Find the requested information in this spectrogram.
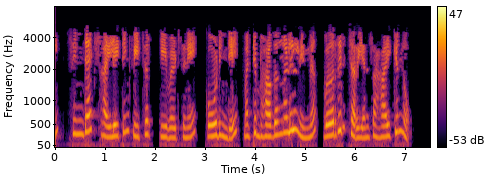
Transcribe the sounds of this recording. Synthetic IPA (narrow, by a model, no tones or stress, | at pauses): sindaːkshɐjlɐjtːiŋɡfiːt͡ɕːɐrkiʋɐjʈsine̞ko̞ːɽinde̞mɐtːɨbʱaːɡɐŋːɐɭilninːɨʋeːrd̪iɾit͡ɕːɐrijaːnsɐɦaːjikʲːunːu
